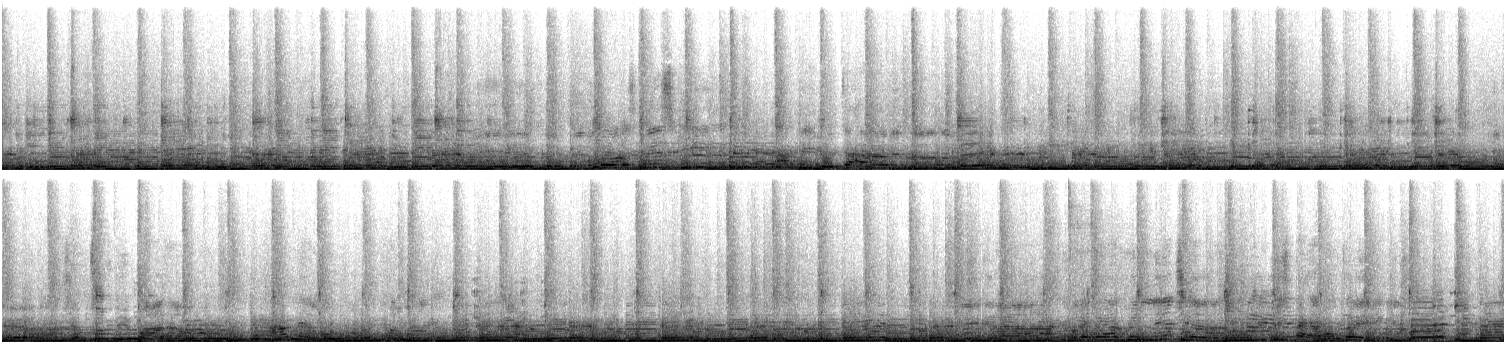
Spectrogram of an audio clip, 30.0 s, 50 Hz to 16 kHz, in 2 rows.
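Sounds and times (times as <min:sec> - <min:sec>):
drum kit steady beat: 0:00.0 - 0:30.0
electric guitars: 0:00.0 - 0:30.0
keyboard: 0:00.0 - 0:30.0.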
